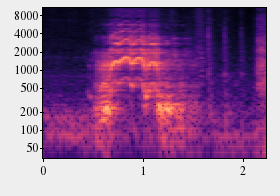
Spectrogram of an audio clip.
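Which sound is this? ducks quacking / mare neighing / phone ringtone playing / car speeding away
mare neighing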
